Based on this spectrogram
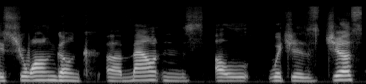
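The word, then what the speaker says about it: Shawangunk: the time there's the you're not going to pronounce this right Shaw and gum so we would just say shuangunk uh mountains which is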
